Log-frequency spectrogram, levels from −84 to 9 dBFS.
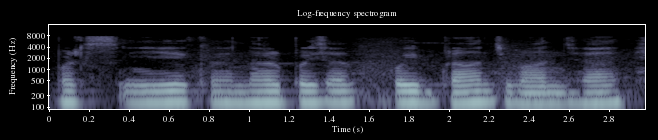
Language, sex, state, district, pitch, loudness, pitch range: Hindi, male, Bihar, Supaul, 130 Hz, -28 LUFS, 125-135 Hz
